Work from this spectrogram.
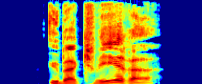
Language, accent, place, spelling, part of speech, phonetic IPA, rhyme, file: German, Germany, Berlin, überquere, verb, [ˌyːbɐˈkveːʁə], -eːʁə, De-überquere.ogg
- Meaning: inflection of überqueren: 1. first-person singular present 2. first/third-person singular subjunctive I 3. singular imperative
